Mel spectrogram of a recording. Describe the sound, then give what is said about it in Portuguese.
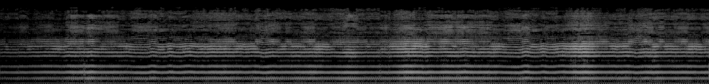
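A mosquito's thin, high-pitched whine hums steadily, wavering slightly in pitch as it hovers by someone's ear, with no voices present. “Esse inseto voador se chama pernilongo.”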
